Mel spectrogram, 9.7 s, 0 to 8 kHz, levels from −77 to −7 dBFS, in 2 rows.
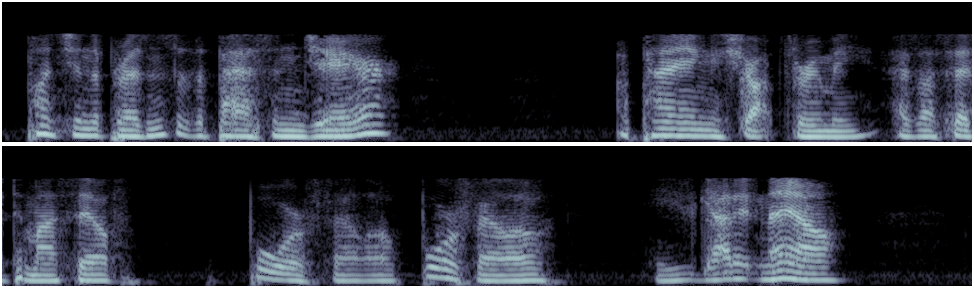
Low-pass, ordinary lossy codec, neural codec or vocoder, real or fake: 7.2 kHz; AAC, 16 kbps; none; real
